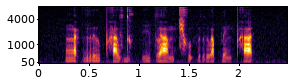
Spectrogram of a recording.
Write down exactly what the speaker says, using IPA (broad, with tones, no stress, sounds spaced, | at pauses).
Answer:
ŋ a˥˩ k̚ r ɯː˥˩ pʰ a˦˥ w d u˨˩ k̚ ʔ iː˥˩ p l aː˧ m t͡ɕʰ u˥˩ ʔ r u˦˥ a̯ p e˧ n pʰ a˦˥ t̚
